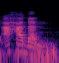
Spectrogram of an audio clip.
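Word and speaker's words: أحدا: Ahadan tanwin fathah dirubah menjadi mad. Nah, berapa madnya panjangnya? 2 harakat. Maka dibacanya menjadi fala tad'u ma'allahi ahada.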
